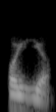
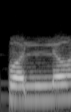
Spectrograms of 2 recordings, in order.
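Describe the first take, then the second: First: The double L is said as a Y sound. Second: The double L is said as an L sound. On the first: This is the Spanish way of reading it. "സ്പാനിഷിൽ വായിക്കേണ്ടത്" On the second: This is the English way of reading it. "ഇംഗ്ലീഷിൽ അത് വായിക്കുക"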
